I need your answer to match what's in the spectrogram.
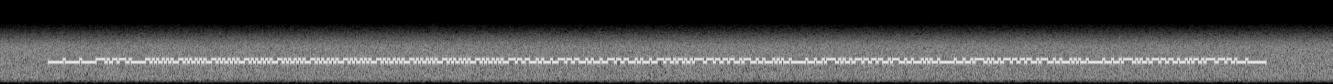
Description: RTTY (45.45 baud, 170 Hz shift), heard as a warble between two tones, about 1130 Hz centre, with radio static. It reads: RYRYRYRYRYRYRYRYRYRYRY CQ CQ CQ DE LZ6QEF LZ6QEF LZ6QEF PSE K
